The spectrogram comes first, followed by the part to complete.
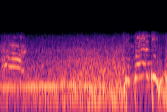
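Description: A man's voice, amplified through a handheld microphone, preaching with drawn-out vowels; it breaks off briefly about half a second in, leaving a wash of outdoor street noise, and resumes near the end.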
